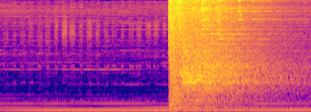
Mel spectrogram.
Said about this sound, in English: A car brushes by you and crashes into a tree. Nobody else seems to notice.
